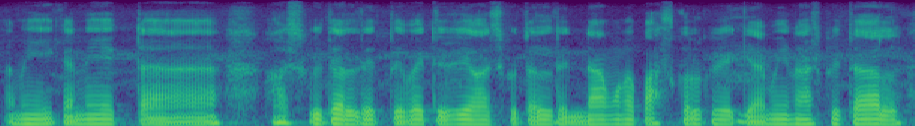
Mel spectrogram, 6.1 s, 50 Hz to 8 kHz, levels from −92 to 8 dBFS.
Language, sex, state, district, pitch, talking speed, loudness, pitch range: Bengali, male, West Bengal, Alipurduar, 110 Hz, 130 wpm, -18 LUFS, 105-115 Hz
